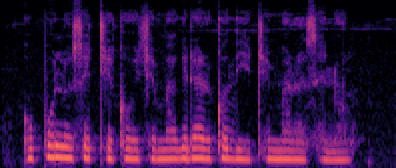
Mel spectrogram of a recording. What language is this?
Luo (Kenya and Tanzania)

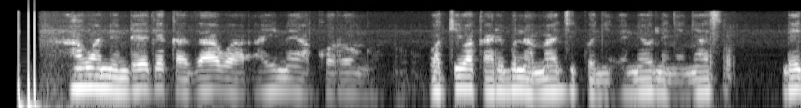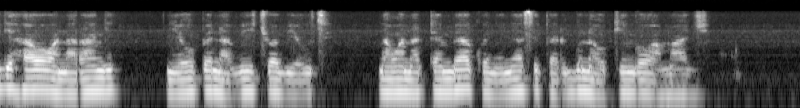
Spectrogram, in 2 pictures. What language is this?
Swahili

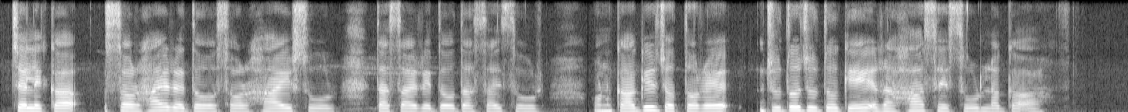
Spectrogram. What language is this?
Santali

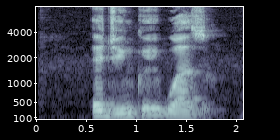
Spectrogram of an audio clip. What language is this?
Igbo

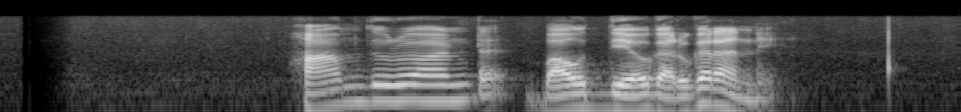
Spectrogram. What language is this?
Sinhala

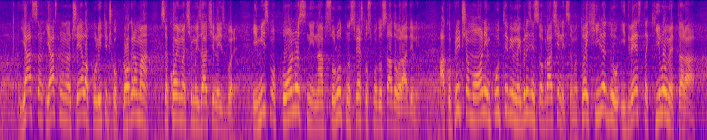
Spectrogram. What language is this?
Serbian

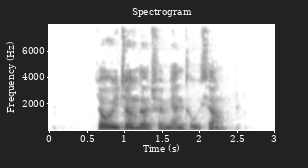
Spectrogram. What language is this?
Chinese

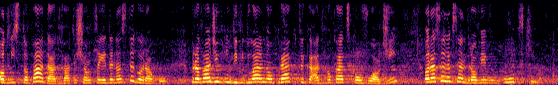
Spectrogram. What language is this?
Polish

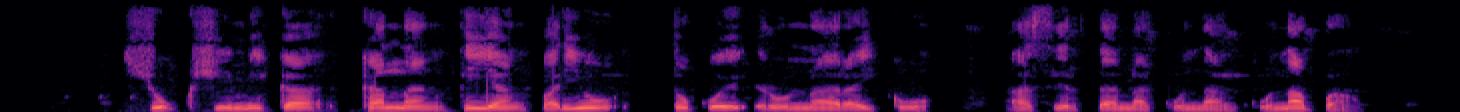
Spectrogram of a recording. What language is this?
Southern Pastaza Quechua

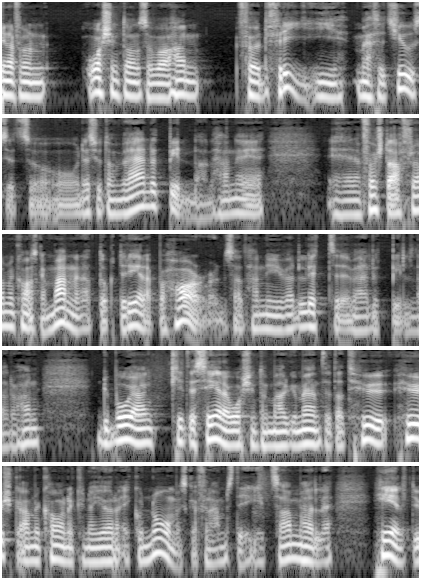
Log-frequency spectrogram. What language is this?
Swedish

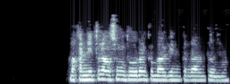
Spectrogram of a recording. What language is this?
Indonesian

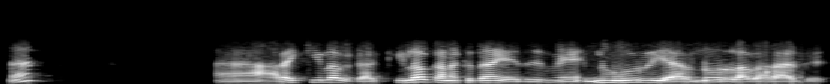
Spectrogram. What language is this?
Tamil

